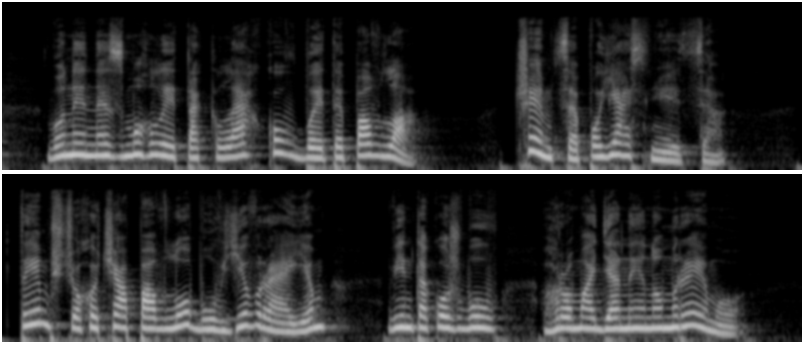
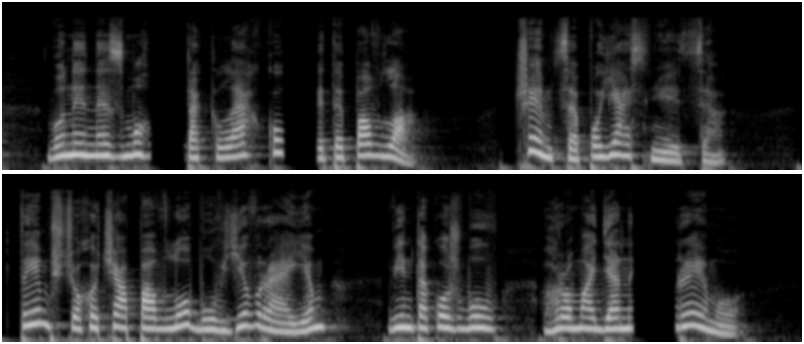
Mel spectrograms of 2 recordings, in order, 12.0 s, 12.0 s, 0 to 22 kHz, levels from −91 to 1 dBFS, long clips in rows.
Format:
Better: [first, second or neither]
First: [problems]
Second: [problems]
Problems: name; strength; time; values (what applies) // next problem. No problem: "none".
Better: first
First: none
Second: audio cutting out; at 1 s, at 2 s and at 11 s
